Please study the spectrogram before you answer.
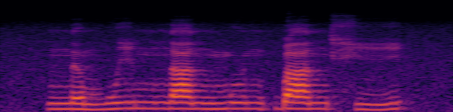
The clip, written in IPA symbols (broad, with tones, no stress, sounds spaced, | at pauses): n ə˨˩˨ m w i˧ m n a˧ n m u˧ n ɓ a˧ n x i˨˩˦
